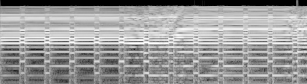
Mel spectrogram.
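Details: AVSU PZ fire alarm sounder, opened up to show its five terminals, sounding on battery power: loud electronic tone pulsing about twice a second in a clean shrill pattern; the sounder works as it should.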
